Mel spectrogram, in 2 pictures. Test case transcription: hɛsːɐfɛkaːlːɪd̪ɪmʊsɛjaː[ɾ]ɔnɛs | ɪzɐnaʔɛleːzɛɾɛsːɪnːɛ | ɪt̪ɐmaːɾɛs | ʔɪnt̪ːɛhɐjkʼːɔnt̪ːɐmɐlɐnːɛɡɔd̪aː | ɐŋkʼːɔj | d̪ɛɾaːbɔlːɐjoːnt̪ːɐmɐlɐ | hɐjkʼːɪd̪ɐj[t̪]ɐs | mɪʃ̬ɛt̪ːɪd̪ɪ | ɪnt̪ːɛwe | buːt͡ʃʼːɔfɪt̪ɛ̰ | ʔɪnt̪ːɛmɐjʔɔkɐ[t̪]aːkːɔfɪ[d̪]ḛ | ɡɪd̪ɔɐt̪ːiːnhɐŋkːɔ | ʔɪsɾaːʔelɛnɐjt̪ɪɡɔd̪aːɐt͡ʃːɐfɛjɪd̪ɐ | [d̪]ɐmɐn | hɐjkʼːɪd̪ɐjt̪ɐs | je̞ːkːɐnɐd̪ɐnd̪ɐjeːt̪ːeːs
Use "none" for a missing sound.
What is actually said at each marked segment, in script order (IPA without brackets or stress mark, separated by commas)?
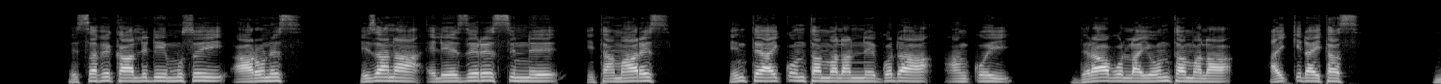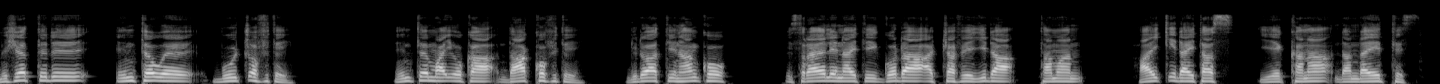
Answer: ɾ, t̪, d̪, t̪, t̪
